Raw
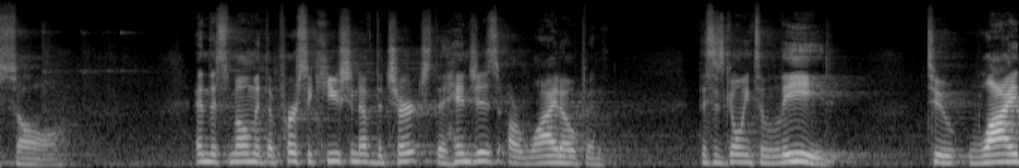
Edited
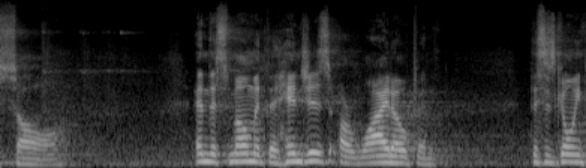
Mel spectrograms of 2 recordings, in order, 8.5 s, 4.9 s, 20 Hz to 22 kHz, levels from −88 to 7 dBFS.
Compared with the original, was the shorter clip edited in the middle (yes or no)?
yes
